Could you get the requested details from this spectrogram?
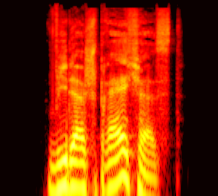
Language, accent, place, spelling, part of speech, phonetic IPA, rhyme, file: German, Germany, Berlin, widersprächest, verb, [ˌviːdɐˈʃpʁɛːçəst], -ɛːçəst, De-widersprächest.ogg
- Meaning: second-person singular subjunctive II of widersprechen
